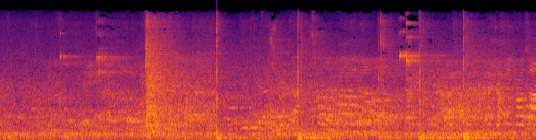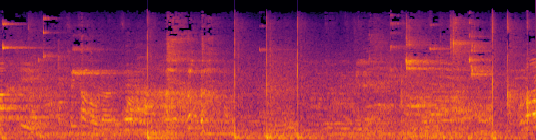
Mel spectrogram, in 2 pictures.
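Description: Basketball game on a wooden court in a large echoing sports hall: a ball bouncing, sneakers squeaking in short high chirps, and players' voices calling out.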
